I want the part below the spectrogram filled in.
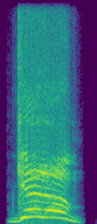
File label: anger; XBOX; lando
